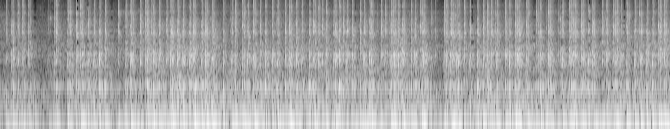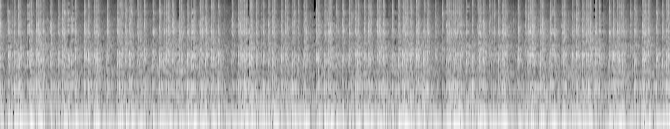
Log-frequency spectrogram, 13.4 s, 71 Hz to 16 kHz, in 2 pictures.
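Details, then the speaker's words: 2018 Gen 6 Hot Wheels Camaro, LME 416 stroker pushrod V8 with D-1X ProCharger, Holley port injection, ported heads, big blower cam, first start on break-in oil: loud deep choppy lumpy idle, steady; healthy big-cam lope. "we got the hot wheels car running and it sounds great choppy idle you know it's got a big ham in it"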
